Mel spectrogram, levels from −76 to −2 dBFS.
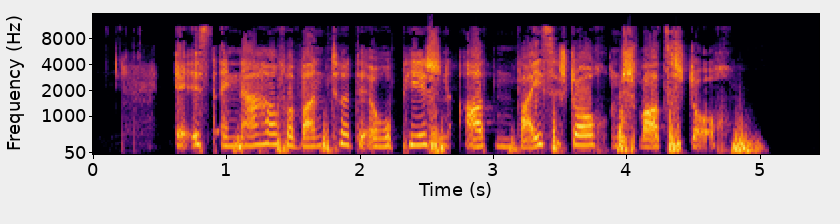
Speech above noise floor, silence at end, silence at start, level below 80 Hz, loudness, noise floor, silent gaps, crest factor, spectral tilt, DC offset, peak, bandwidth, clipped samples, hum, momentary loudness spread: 21 dB; 0.4 s; 0.2 s; -36 dBFS; -12 LUFS; -33 dBFS; none; 14 dB; -4 dB/octave; under 0.1%; 0 dBFS; 12.5 kHz; under 0.1%; none; 7 LU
